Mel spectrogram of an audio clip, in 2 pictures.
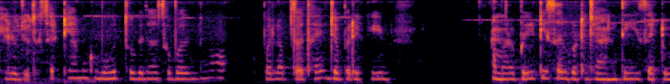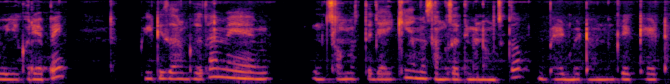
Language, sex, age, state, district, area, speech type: Odia, female, 18-30, Odisha, Ganjam, urban, spontaneous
